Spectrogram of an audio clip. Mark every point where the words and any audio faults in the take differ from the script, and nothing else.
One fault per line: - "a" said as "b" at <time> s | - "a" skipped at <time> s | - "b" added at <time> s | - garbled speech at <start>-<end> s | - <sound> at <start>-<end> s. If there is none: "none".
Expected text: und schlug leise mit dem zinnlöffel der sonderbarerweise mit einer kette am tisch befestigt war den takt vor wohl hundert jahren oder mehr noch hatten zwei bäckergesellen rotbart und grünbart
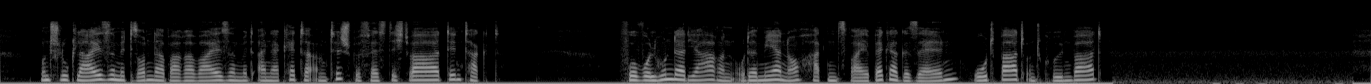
- "dem zinnlöffel der" skipped at 1.3 s
- laugh at 12.0-12.7 s
- laugh at 13.3-13.4 s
